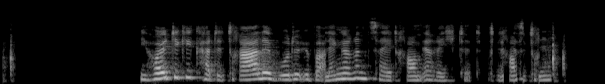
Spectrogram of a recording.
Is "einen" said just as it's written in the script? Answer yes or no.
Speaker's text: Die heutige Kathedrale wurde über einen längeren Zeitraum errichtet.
no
